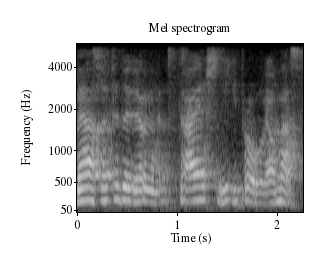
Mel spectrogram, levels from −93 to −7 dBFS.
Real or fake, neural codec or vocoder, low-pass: fake; codec, 16 kHz, 1 kbps, FunCodec, trained on LibriTTS, 50 frames a second; 5.4 kHz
